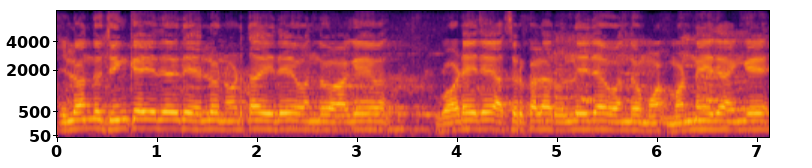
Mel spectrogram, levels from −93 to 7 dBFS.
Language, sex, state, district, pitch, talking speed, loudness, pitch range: Kannada, male, Karnataka, Raichur, 155 Hz, 160 wpm, -14 LUFS, 145-160 Hz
